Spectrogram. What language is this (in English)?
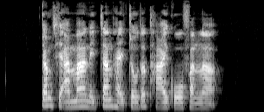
Cantonese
